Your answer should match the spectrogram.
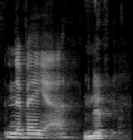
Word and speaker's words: Nevaeh: I mean, that's not, if you're trying to pronounce it how it's spelled, it's not Nevaeh. But that's how everybody that names their kids Nevaeh, they pronounce it Nevaeh.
